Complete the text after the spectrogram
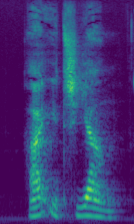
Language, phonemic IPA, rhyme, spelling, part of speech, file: Dutch, /ˌɦaː.iˈtʃaːn/, -aːn, Haïtiaan, noun, Nl-Haïtiaan.ogg
- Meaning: a Haitian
